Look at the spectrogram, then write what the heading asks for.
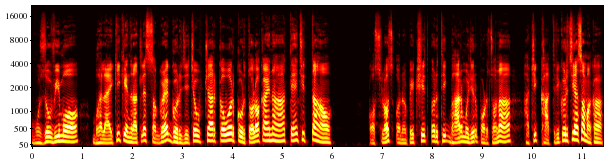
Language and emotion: Goan Konkani, fearful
